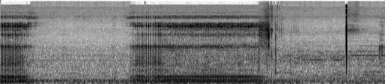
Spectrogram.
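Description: Rumbling, fluttering snores on the breaths, one with a buzzing tone, heard against room noise.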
